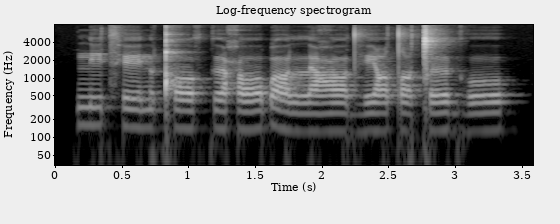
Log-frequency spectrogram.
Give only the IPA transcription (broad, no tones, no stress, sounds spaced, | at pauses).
n i t͡sʰ eː n o ǃʰ ɔː x k əː ħ ɔː ɓ ɒː lː a ʕ ɒː dʱ eː tˤ o ǀ əː ɡʱ oː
